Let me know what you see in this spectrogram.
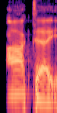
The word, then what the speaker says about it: Okta: They're breaking all uh, they they went after Okata. How, how do you say that? – Uh, Okta. Yeah, I always mess that up.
